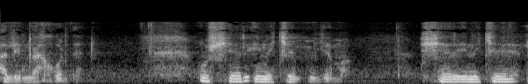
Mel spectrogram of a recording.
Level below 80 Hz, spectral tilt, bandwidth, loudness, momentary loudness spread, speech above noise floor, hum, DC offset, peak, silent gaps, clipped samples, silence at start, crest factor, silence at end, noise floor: -52 dBFS; -5.5 dB/octave; 7.8 kHz; -16 LUFS; 23 LU; 28 dB; none; under 0.1%; -2 dBFS; none; under 0.1%; 0 s; 14 dB; 0 s; -43 dBFS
